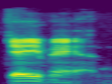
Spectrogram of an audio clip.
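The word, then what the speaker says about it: Gaiman: his name say yo everyone how do you pronounce your last name and he says it's gay man so um yeah so that's the only re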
